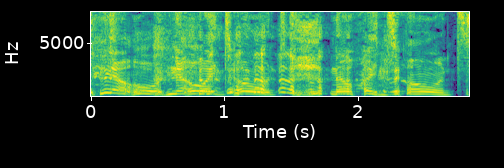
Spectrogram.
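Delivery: laughing, high and loud. Real, not acted. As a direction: giggle through the denial. Laughing off the accent request.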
